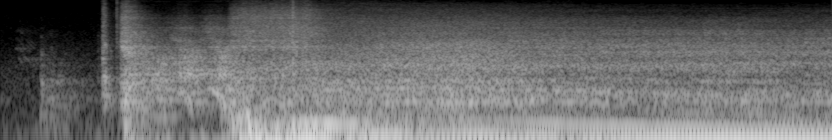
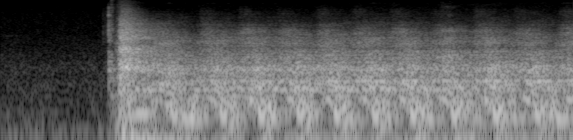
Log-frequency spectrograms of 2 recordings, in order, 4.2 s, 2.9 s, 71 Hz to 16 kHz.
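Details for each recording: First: Rover CityRover first start after five months locked up: brief cranking catches quickly and settles into a steady, even idle with no stumbles or knocks. It is a healthy start, though the brakes are sticking. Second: Citroën 2CV after five months stored, not very good battery: the starter churns in slow, labouring pulses and never catches. The weak battery cannot spin the engine properly.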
